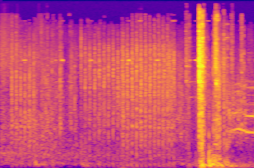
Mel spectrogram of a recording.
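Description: Gunfire from Call of Duty: Warzone, a rapid run of shots through the first three seconds, then a single loud, close, heavy sniper rifle shot that rings out at the end, with no talking.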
